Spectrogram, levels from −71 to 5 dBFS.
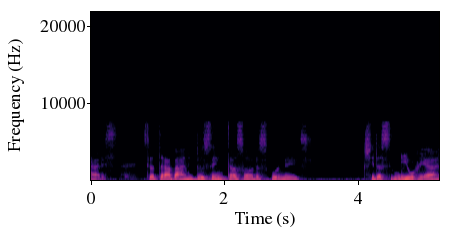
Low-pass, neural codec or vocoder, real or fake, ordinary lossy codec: none; codec, 16 kHz, 1 kbps, FunCodec, trained on LibriTTS, 50 frames a second; fake; none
